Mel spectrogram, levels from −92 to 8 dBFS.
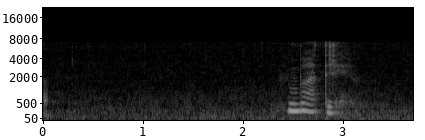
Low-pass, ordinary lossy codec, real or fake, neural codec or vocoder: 7.2 kHz; none; fake; codec, 16 kHz, 4 kbps, FunCodec, trained on LibriTTS, 50 frames a second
